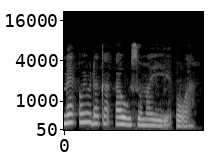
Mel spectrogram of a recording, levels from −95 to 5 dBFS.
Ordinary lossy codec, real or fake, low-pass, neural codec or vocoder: none; real; 7.2 kHz; none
